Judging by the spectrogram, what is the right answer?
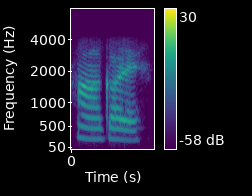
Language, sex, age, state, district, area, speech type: Goan Konkani, female, 18-30, Goa, Canacona, rural, conversation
